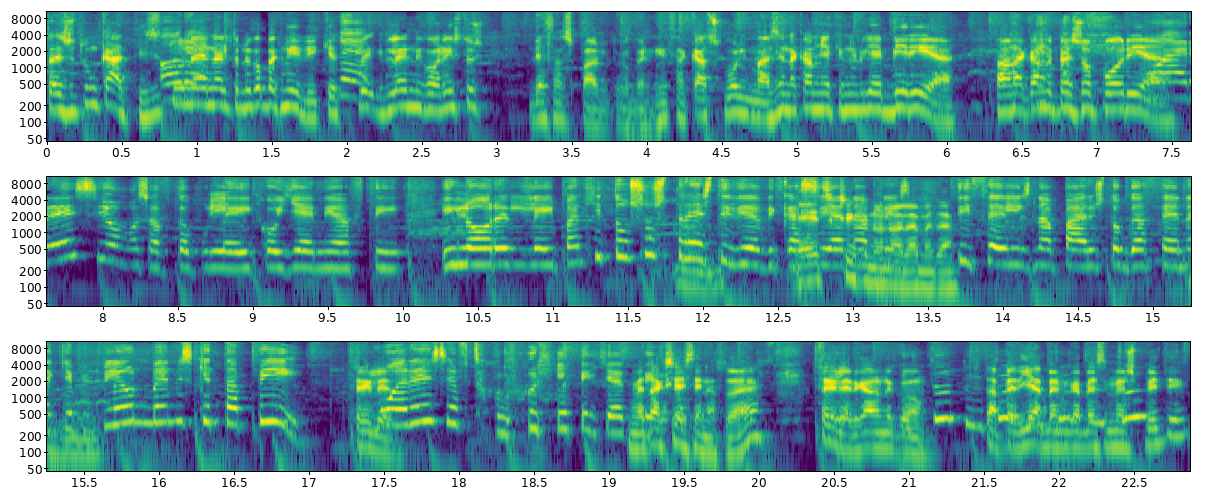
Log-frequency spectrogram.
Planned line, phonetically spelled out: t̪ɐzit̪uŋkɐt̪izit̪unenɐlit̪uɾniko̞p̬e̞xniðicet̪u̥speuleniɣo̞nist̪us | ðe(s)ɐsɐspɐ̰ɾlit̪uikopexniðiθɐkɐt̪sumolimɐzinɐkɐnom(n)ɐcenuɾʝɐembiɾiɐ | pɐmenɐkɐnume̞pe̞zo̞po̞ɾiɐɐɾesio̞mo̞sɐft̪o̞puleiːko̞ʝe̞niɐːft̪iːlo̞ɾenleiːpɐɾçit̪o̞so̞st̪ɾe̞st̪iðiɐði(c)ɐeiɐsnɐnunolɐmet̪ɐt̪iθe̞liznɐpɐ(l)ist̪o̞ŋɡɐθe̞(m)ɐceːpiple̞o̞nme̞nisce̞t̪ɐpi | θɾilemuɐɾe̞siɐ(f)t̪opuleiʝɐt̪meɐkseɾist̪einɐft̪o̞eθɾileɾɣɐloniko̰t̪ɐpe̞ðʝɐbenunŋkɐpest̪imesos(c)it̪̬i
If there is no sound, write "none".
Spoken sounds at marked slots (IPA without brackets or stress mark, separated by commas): θ, ɲ, k, ɾ, n, f, p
